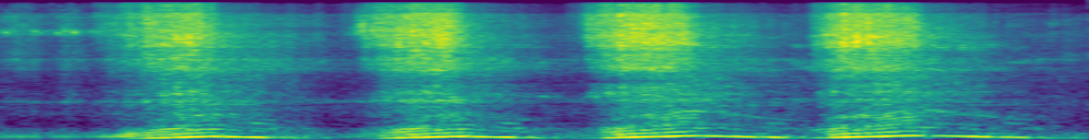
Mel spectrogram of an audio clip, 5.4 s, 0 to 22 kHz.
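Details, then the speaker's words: 1973 Lotus Europa first start after years sitting, fitted with used carburetors and new exhaust, not choked: four clean crisp blips rising and falling smoothly back to idle with no stumble; starts right up. "I mean, it sounds like it's fuel injected, just like starts right up and goes."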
